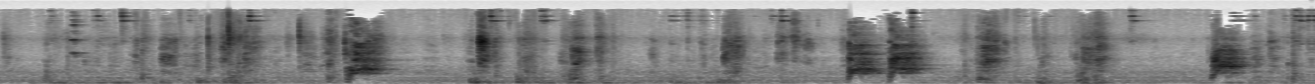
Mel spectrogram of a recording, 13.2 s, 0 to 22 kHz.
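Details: Siberian Huskies gathered for a dinner party, July 24, 2022, calling out in a noisy chorus of barks, yips and drawn-out talking howls, loud bursts recurring every second or two across the stretch.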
